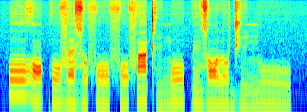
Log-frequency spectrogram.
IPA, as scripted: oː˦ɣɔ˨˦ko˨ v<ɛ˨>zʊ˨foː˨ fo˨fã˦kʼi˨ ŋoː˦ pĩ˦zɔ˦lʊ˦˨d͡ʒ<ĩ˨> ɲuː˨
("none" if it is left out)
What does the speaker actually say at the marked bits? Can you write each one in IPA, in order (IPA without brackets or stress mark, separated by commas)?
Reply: ɛ˨, i˨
